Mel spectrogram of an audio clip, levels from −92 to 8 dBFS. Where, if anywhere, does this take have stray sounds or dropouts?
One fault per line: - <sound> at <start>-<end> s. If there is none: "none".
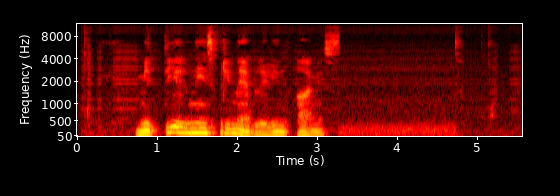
none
